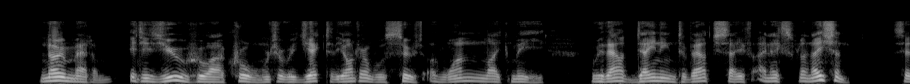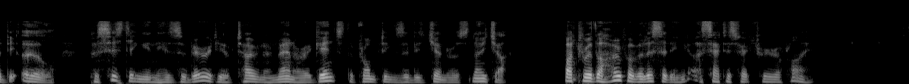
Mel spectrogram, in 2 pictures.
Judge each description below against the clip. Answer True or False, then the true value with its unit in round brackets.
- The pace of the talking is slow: False (160 wpm)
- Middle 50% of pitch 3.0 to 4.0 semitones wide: False (4.6 semitones)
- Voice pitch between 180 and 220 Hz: False (130 Hz)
